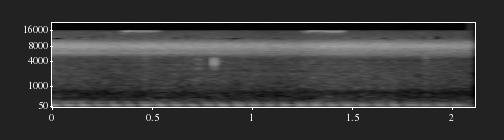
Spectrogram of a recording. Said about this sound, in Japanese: やっぱりちょっと車の音がうるさいかもしれないですね。ちょっと聞き苦しいかもしれないんですけど。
